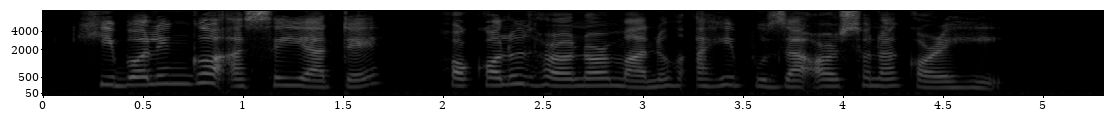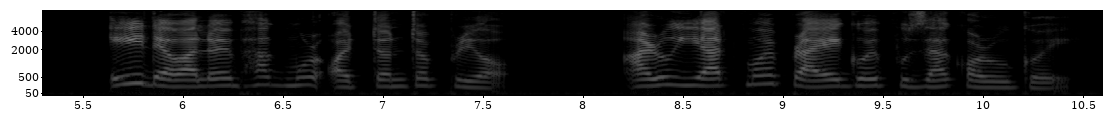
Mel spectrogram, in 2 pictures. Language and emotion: Assamese, neutral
